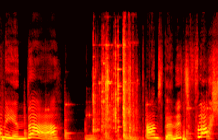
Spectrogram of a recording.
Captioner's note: coin tumbling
